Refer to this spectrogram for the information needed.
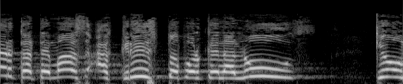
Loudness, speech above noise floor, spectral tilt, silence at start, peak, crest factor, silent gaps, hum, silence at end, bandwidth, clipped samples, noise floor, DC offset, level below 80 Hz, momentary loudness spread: -16 LUFS; 41 dB; -3.5 dB/octave; 0 s; -6 dBFS; 10 dB; none; none; 0 s; 11.5 kHz; under 0.1%; -57 dBFS; under 0.1%; -48 dBFS; 6 LU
